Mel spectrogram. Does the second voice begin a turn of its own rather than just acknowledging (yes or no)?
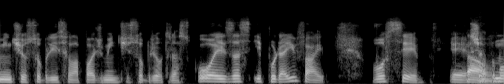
no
